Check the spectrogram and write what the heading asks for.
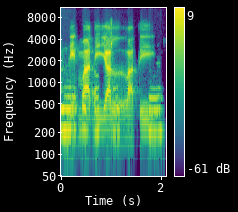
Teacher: harusnya nikmati, tapi karena bersambung dengan huruf berikutnya maka menjadi diberi harokat fathah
